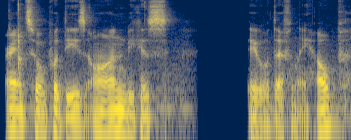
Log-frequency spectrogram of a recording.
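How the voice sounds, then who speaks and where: Low-voiced man casually livestreaming a game. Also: brisk. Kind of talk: casual chat over gameplay. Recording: clearly noisy livestream recording.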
